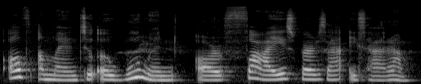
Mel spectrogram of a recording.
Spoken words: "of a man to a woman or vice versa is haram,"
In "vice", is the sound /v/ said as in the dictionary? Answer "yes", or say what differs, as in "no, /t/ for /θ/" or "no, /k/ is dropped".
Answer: no, /f/ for /v/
